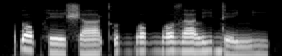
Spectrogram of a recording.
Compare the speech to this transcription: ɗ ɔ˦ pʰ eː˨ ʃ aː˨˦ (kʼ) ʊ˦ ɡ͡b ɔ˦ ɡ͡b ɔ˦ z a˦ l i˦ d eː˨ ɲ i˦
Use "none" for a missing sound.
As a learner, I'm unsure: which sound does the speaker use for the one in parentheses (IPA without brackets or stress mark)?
kʼ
